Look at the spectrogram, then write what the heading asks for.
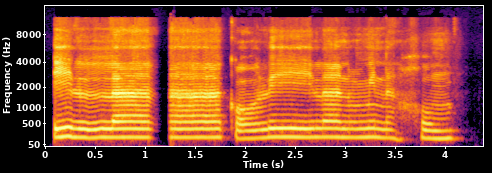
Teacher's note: selain bertasdid lamnya harus panjang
